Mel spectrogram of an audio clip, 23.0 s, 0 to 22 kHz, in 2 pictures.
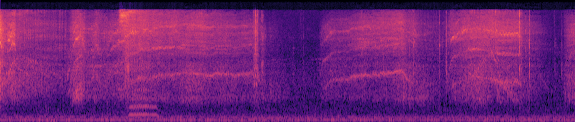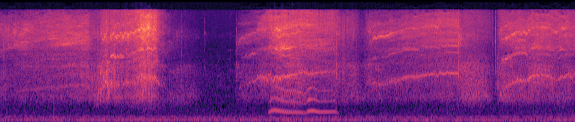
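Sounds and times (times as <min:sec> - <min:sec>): electric motor whining: 0:00.0 - 0:05.4, 0:16.3 - 0:23.0.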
